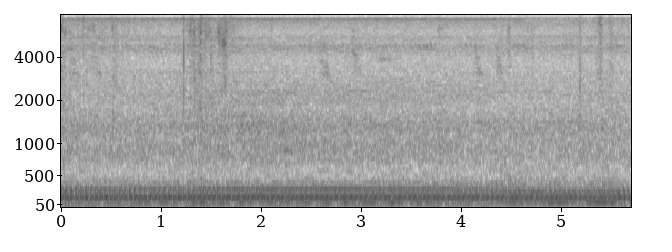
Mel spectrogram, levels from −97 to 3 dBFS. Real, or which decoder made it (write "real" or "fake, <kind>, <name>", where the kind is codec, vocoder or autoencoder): real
